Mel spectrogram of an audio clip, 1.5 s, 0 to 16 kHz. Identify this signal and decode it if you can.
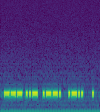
Morse code, heard as a keyed tone, about 52 wpm, spaced as for 45 wpm, 590 Hz. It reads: OUPLE
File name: archived / CRSnet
